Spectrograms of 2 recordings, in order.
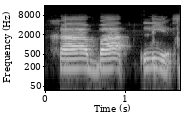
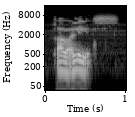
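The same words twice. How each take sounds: First: Jabalíes stretched out slowly, each syllable drawn; slow teaching demo of the plural. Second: Said in the usual way. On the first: Shown as a demonstration. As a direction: spell out jabalíes slowly for the class. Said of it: "lo correcto sería". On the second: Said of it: "Esa es la forma plural".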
